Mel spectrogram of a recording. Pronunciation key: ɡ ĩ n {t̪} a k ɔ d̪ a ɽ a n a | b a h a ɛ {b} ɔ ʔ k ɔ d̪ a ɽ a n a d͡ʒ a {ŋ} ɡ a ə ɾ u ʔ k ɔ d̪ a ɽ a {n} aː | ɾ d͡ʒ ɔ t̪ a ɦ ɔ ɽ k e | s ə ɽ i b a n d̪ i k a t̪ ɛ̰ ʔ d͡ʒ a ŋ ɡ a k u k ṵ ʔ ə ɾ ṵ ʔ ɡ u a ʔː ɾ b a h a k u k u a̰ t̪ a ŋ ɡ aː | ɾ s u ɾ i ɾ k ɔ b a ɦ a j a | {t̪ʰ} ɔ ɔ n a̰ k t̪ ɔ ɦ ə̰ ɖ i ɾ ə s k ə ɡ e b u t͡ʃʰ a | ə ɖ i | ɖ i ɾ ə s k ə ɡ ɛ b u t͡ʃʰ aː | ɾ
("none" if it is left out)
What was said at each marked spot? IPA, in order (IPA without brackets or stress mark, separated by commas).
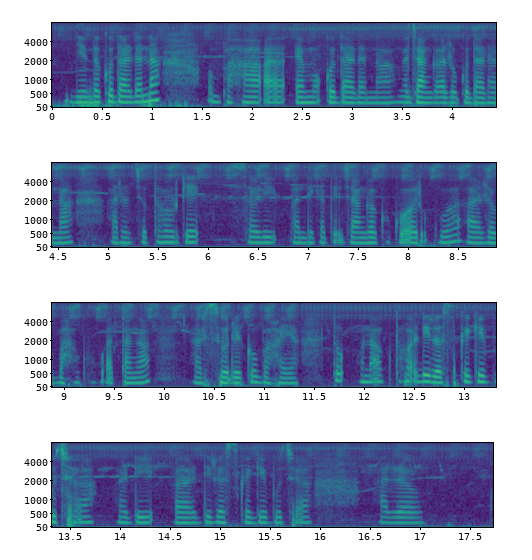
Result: d̪, m, ŋ, n, t̪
